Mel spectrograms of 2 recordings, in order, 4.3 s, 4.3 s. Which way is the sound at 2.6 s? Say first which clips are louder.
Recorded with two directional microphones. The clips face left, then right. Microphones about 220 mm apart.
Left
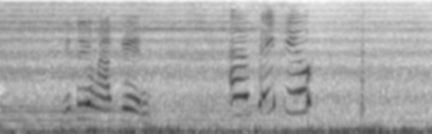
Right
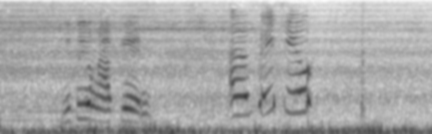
Even; 15° right (ahead or behind).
